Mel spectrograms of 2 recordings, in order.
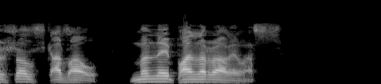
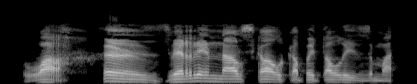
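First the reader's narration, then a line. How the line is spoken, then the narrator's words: Bursting out laughing. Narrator (Russian): расхохотался Шамсуд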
